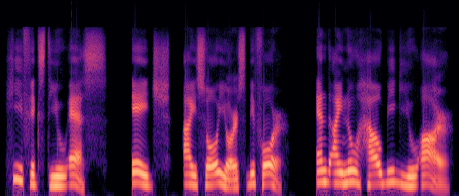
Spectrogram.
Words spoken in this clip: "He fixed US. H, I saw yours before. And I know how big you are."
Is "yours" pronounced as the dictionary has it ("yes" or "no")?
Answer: no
